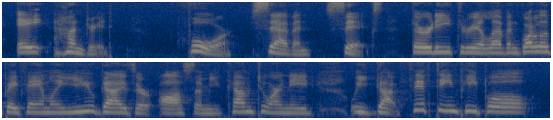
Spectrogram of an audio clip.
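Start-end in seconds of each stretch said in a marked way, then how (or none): 0.1-5.1 slow, deliberate, digits spaced out one by one. During a matching gift hour, reading the donation phone number to listeners: saying the number slowly. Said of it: "I'm going to say the number slow".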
